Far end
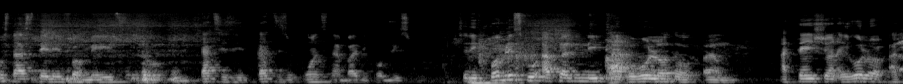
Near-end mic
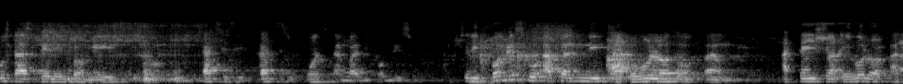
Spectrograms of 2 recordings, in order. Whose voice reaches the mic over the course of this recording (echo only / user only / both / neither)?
both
